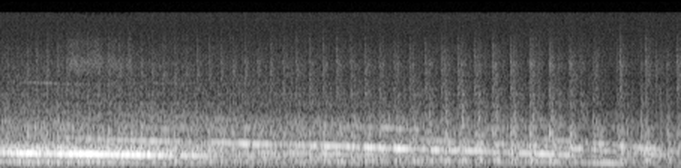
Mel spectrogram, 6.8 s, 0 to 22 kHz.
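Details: LG direct drive 6 kg F1058ND5 washing machine making noise: a steady tonal whine slowly sagging in pitch over a low hum; the pump is only a suspect.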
